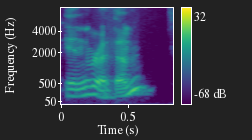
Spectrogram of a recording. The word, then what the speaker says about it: nRhythm: An organizational design consultant at nRhythm, which I think I pronounced that right. – Yeah.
